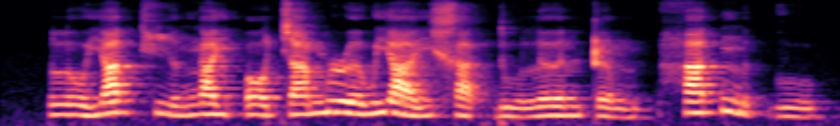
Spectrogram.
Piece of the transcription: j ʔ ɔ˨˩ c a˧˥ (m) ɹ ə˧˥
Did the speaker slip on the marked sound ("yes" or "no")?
no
